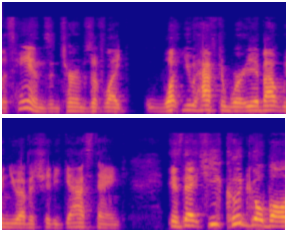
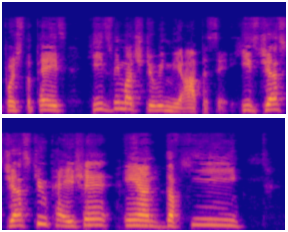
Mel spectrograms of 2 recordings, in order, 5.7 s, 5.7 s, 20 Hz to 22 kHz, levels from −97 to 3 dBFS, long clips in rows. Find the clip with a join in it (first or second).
second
